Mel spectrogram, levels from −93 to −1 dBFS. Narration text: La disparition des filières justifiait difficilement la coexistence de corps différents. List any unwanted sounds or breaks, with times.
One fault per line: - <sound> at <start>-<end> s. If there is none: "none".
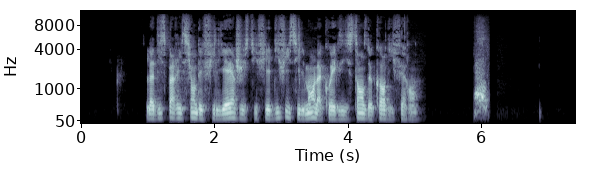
- bark at 5.9-6.1 s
